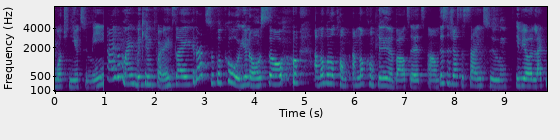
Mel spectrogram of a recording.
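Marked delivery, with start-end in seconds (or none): 4.6-5.1 short laugh. Real, not acted. Giggles about new friend.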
